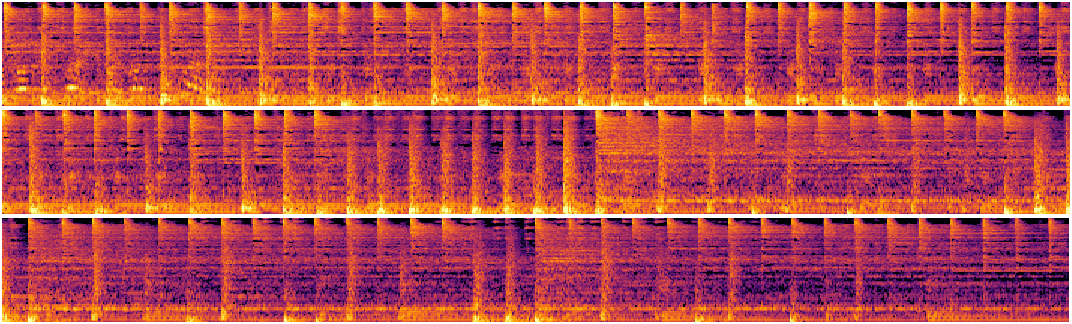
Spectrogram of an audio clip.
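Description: Improvised rock jam: a drum kit plays a busy, steady beat with snare, kick and cymbals over held guitar and bass notes. The cymbals thin out briefly about halfway through, then return.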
